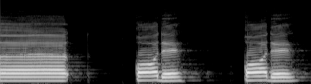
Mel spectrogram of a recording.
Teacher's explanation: তালটা কলকলার হরফ ধাক্কা দিয়ে পড়তে হবে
